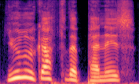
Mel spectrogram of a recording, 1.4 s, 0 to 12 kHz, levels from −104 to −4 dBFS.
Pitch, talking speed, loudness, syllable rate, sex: 205 Hz, 215 wpm, -17 LUFS, 5.4 syllables/s, male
